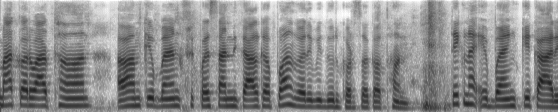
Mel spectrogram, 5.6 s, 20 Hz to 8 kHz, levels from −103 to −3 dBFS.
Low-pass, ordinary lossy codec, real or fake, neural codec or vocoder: none; none; fake; codec, 16 kHz, 4 kbps, X-Codec, HuBERT features, trained on LibriSpeech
